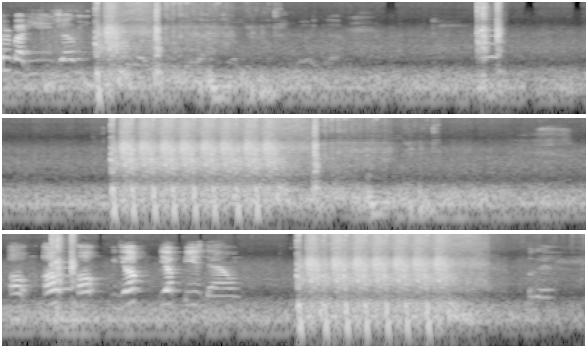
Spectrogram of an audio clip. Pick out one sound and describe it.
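Video-game anti-aircraft guns fire in rapid bursts.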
